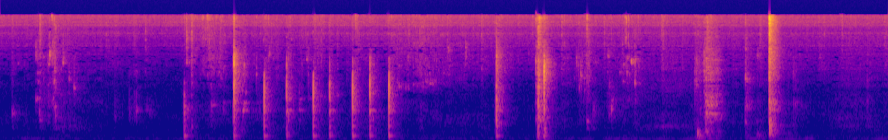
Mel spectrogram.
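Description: A shaker bottle rattles as it is shaken over a pan.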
